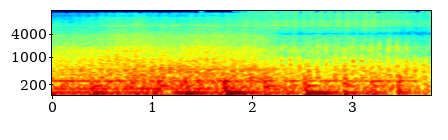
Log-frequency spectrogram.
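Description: Military helicopters fly over northern Mali during a French army operation, their rotors a loud, steady low throbbing drone with rhythmic chopping pulses that fills the whole stretch with no talk.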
